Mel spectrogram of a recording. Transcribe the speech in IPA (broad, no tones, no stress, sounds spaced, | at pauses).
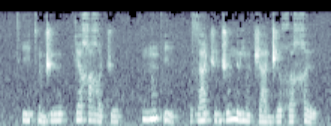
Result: tʰ i t͡s ũ d͡ʒ ʉ | k e χ ɐ ʁ o t͡ʃ u | n ũ pʼ i | z a t͡ʃ ʉ d͡ʒ u n ʉ j ũ t͡ʃ a d͡ʒ ɨ χʷ ɐ χ ɨ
